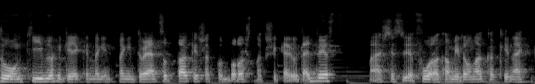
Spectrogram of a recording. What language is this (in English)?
Hungarian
